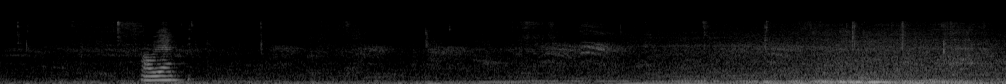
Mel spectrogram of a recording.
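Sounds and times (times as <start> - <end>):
faint eating clicks: 0.0 - 10.0.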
